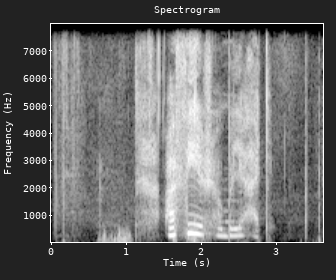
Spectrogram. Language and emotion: Russian, neutral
